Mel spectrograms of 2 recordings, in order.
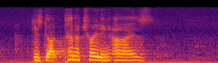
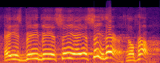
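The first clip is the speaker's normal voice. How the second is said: loud, pushy reasoning; mock cold logic; 6 semitones higher, 6 dB louder, faster than usual. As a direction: hammer the logic home. Mocking husband's cold logic.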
